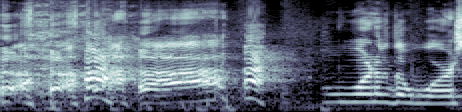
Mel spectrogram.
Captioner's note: laughing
